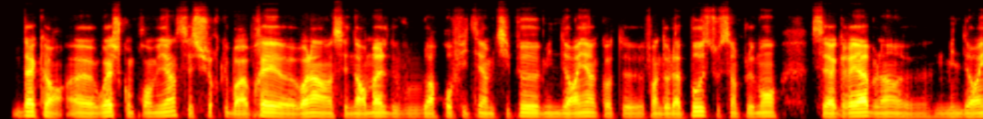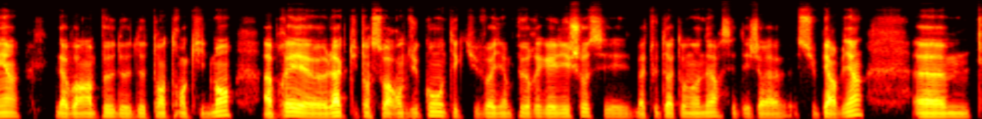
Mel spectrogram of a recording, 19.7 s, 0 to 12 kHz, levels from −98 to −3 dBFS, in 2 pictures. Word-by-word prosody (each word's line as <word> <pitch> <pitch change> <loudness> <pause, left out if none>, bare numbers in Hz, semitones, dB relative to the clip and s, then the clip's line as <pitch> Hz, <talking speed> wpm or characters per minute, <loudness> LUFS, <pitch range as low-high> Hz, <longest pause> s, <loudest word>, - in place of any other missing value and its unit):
D'accord, - - +2
heu, 95 -2 +1
ouais 100 +4 +2
je 105 - +3
comprends 95 -1 -6
bien, 105 +4 +1
c'est - - -5
sûr - - +2
que, - - -9
bah, 80 - +1
après, 100 +5 +5
heu, 85 -3 0
voilà 90 +5 +4
hein, 90 -2 0
c'est 90 0 +1
normal 90 +3 +2
de 90 - -12
vouloir 85 0 -5
profiter 95 - -6
un 85 -1 -4
petit - - +1
peu, 95 -2 -1
mine 90 0 -10
de 90 - -4
rien, 95 +2 +3
quand, 90 -1 -10
heu 85 0 -8
enfin, 85 - -5
de 85 - -4
la 80 -1 -1
pause 115 -1 0
tout - - -9
simplement. 95 +1 -3 0.3
C'est 90 - +1
agréable 90 +2 +6
hein, 90 -1 -3
heu, 85 0 -14
mine 85 +1 -12
de 90 - -5
rien, 95 +1 +2 0.3
d'avoir 90 +1 0
un 90 - -1
peu 95 +3 -6
de 85 -1 -6
de 90 +2 -7
temps - - -3
tranquillement. 110 +9 -1 0.3
Après, 110 -1 +4
heu, 85 -2 +3
là, 100 +3 +7
que - - -25
tu - - -8
t'en - - -3
sois - - +3
rendu 90 +1 -5
compte 110 +1 -4
et - - -2
que - - -22
tu 90 - -10
veuilles 90 +1 -3
un 90 - -8
peu 95 +1 -8
régler 90 0 -1
les 90 0 -1
choses, 105 +1 +5
c'est, 85 -1 -11
ben, - - -6
tout - - -13
à - - 0
ton 95 -2 -7
honneur, 95 +1 -3
c'est 90 -2 -7
déjà, 85 -2 -3
heu, 80 - -16
super - - +3
bien, - - +3 0.5
hem 90 -1 +3
90 Hz, 235 wpm, -25 LUFS, 85-95 Hz, 0.5 s, là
